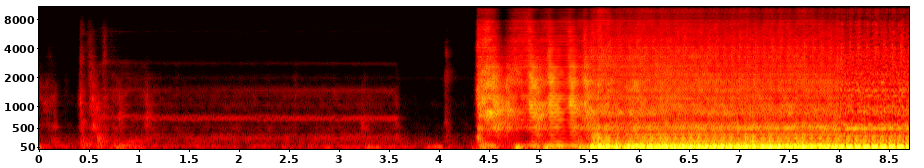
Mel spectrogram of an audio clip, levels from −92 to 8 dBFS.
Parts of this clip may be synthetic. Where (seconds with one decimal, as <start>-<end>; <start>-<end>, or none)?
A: 0.0-8.0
